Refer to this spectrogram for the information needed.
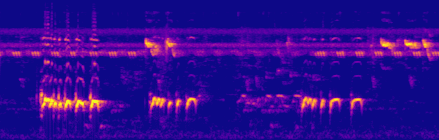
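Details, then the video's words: Wild local zebra dove singing hard to challenge rivals into song: three separate phrases of quick, stuttering coo notes, the first loudest, each fading slightly, while high thin bird chirps continue throughout. "Perkutut lokal alam gacor, suara memanggil lawan untuk bunyi"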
